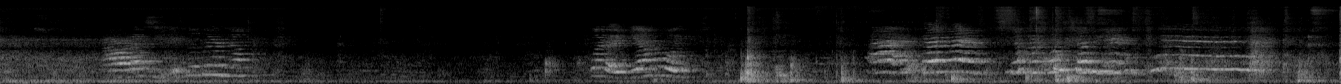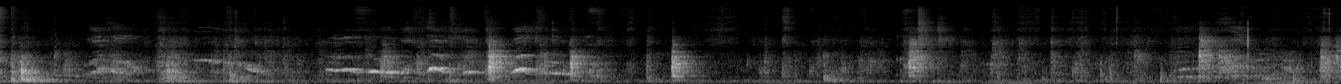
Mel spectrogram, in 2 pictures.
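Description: Two dogs growl playfully while wrestling.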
